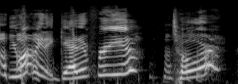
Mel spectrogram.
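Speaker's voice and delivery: loud, drawn-out, goofy cartoon skateboarder voice. Speaker imitates their ex in a Nickelodeon-show voice. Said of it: "talked like he was in like a Nickelodeon show".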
